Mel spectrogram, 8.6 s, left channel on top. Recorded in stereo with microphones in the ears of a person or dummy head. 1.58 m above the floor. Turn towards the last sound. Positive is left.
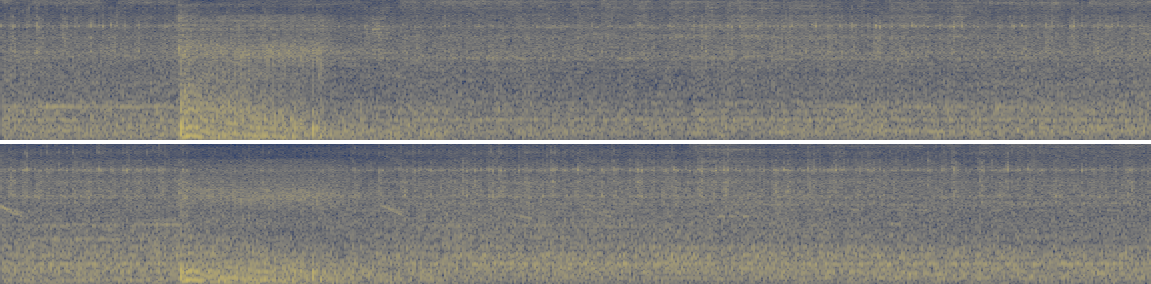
turn(degrees=45)  # may be behind; listen again after turning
